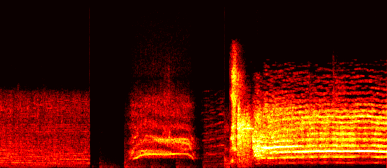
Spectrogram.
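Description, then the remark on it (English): A loud, shrill cartoon cat scream sound effect: three piercing wailing bursts, the middle one bending up and down in pitch, the last swooping up into a long, sustained screech. No talking. “I will say they are iconic. Tom and Jerry scream.”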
